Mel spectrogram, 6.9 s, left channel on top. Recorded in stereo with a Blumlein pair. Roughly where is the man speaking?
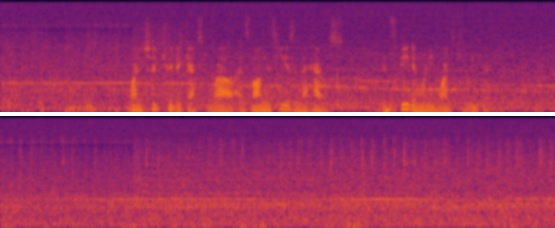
Ahead left.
